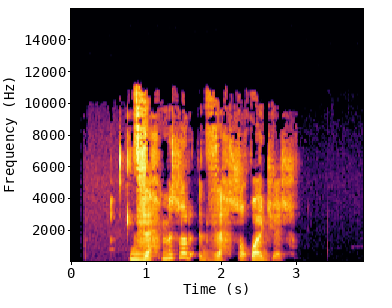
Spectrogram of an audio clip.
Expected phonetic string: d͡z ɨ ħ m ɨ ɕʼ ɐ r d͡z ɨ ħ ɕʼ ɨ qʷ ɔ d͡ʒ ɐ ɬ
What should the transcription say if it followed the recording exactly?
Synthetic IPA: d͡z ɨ ħ m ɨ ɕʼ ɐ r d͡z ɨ ħ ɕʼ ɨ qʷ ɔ d͡ʒ ɐ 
